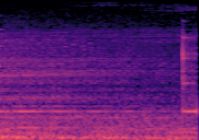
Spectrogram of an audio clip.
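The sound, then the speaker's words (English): A doorbell rings at a castle's big wooden door during pouring rain: a faint tone at the start, then a clearer chime near the end. “reached the castle's big wooden door and rang the bell.”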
